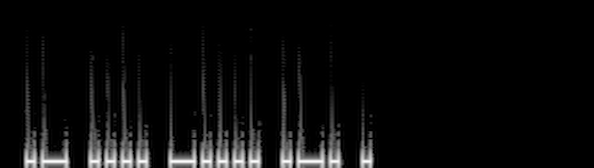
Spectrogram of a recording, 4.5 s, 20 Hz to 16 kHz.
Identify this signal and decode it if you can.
Morse code, heard as a keyed tone, about 20 wpm, 700 Hz. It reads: AH6RE
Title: Call Signs Repeated 3x - 20wpm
